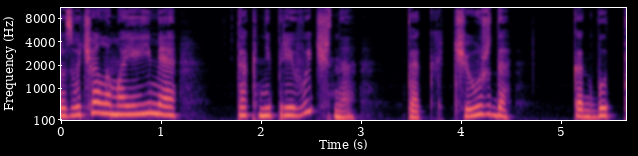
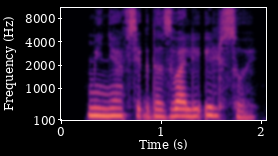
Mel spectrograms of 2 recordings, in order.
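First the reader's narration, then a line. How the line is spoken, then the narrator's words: Quiet. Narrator (Russian): тихо сказала я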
